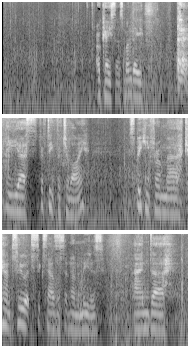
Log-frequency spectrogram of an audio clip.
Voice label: Documentary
